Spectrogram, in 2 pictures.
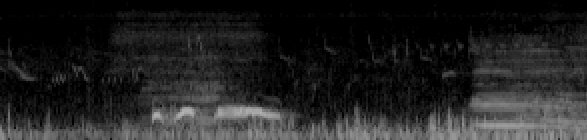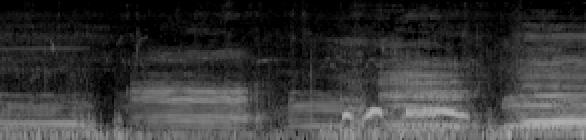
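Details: Tame cattle grazing freely on a wide green field with a herder in the countryside, giving two drawn-out harmonic moos in the second half, with soft rounded dove coos before each and light wind throughout.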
